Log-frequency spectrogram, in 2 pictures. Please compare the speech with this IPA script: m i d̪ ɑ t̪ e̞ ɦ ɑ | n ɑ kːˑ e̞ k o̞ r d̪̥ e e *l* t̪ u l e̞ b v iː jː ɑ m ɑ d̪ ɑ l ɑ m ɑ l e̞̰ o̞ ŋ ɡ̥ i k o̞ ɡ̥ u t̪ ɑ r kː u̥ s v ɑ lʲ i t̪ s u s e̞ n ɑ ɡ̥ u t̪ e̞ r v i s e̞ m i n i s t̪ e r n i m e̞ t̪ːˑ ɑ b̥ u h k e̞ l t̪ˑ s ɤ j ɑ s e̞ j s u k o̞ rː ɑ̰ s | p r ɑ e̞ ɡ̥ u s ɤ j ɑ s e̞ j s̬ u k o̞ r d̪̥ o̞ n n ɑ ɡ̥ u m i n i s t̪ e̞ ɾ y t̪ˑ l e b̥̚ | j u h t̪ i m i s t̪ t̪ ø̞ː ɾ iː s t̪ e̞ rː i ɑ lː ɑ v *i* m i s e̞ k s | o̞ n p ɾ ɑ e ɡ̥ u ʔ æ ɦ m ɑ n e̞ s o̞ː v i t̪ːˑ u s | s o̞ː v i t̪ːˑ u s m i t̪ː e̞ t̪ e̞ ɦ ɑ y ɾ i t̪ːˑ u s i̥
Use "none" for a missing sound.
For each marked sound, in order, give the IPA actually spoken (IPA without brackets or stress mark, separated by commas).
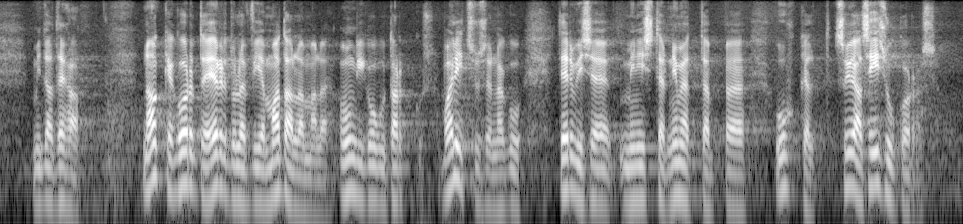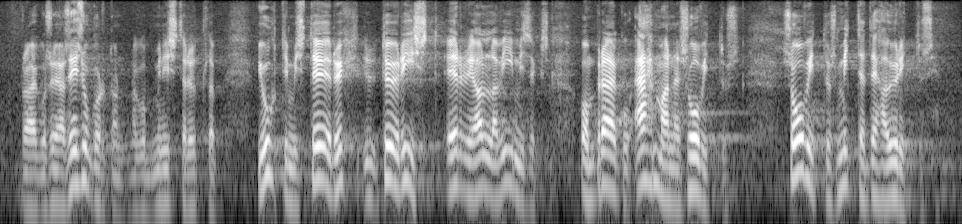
r, iː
